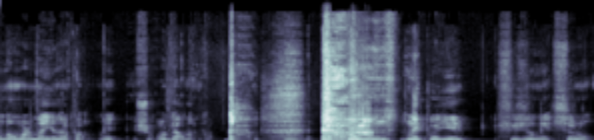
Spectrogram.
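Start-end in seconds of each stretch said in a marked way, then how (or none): 2.2-4.0 harsh dry cough; a real hacking cough. Real, not acted. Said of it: "je tousse toujours beaucoup".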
